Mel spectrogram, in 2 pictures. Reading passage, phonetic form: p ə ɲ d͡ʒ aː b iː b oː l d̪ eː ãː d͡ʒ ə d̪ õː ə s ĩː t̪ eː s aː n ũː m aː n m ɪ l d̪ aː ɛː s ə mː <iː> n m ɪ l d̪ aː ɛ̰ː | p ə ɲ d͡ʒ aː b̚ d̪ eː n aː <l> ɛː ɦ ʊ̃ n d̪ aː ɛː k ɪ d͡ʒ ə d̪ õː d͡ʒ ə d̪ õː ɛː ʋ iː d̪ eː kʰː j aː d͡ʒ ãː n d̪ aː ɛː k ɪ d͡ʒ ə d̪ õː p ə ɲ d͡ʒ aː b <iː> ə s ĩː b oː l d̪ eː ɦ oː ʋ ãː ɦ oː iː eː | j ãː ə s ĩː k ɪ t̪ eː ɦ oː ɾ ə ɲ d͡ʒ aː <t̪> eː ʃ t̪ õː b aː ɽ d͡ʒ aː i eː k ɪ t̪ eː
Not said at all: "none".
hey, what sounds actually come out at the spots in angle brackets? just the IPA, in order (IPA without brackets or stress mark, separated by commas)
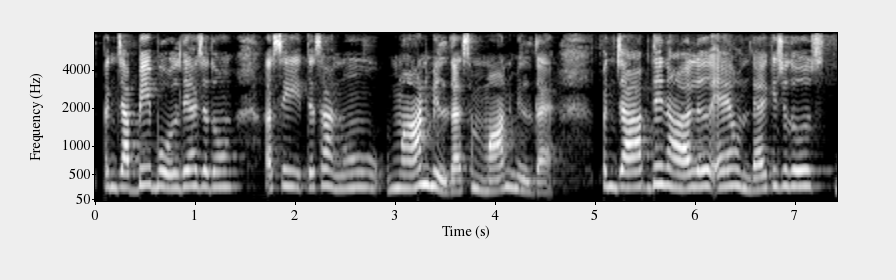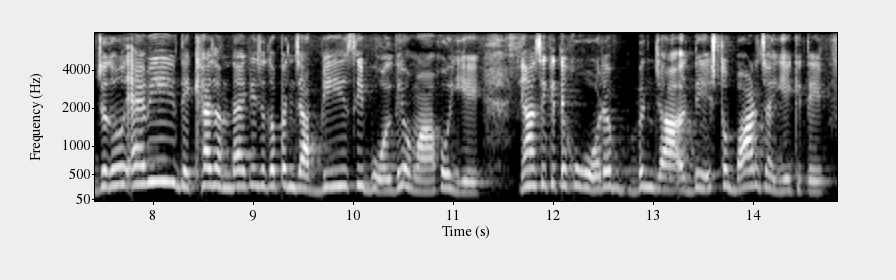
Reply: aː, l, iː, d̪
